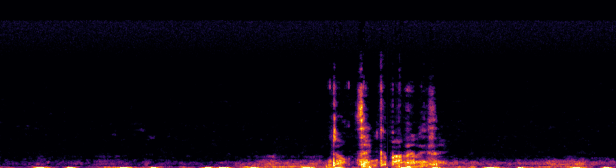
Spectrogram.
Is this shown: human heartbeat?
yes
